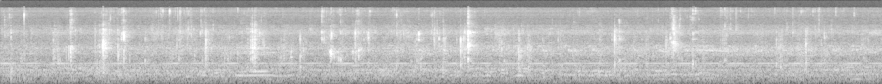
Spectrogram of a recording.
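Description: Close-up eating sounds of a person chewing rice and chicken, with small, scattered wet clicks and squishes as fingers mix rice on a plate.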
